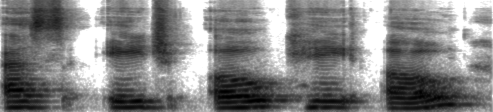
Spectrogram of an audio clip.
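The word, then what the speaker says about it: Shôko: at a beachfront nightclub called, and I don't know how to pronounce it, Shoko. It's Shoko.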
